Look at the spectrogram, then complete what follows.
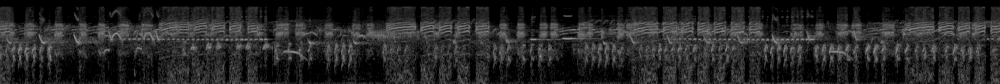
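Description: Many small birds chirping and calling together: fast twittering phrases that repeat every second or two, over a high, steady whistled note that comes and goes several times.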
